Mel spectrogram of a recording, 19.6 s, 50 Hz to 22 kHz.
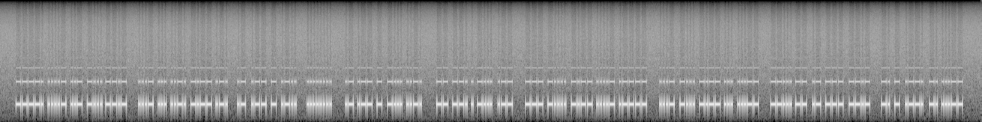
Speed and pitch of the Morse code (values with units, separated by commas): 37 wpm, 540 Hz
